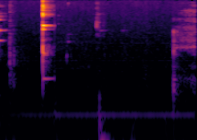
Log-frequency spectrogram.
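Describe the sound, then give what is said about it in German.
Glasses of ale clink together once in a bright, sharp toast, followed by a soft thud and quiet handling sounds against a low background hum. “Ach so, lass uns mal anstoßen.”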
